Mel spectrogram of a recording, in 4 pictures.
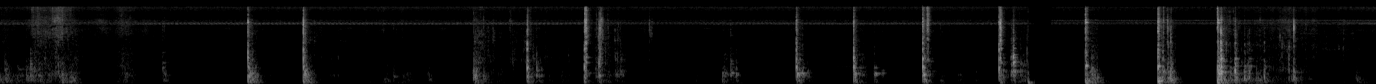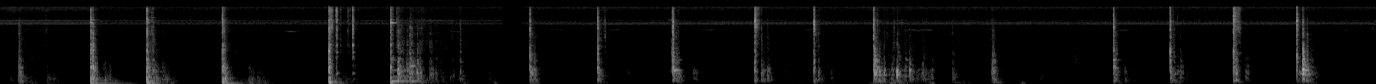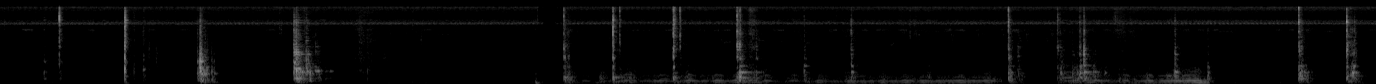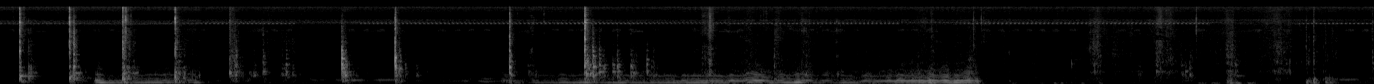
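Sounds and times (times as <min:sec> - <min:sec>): crickets droning: 0:00.0 - 0:55.0
hand tool chopping blows: 0:33.1 - 0:38.6.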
